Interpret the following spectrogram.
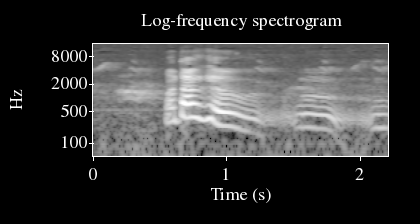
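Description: A woman's voice: a short utterance falling in pitch about half a second in, then a fainter falling sound near the end.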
